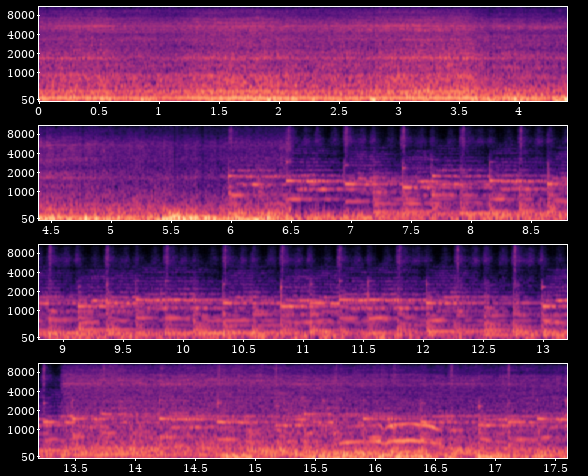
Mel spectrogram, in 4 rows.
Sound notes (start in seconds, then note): 6.4 mid-tempo chill music; 13.4 engine buzzing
